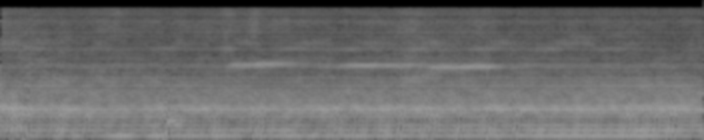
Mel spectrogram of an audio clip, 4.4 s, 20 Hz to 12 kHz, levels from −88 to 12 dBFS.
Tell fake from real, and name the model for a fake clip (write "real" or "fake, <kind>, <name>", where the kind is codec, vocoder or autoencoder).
fake, vocoder, Vocos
